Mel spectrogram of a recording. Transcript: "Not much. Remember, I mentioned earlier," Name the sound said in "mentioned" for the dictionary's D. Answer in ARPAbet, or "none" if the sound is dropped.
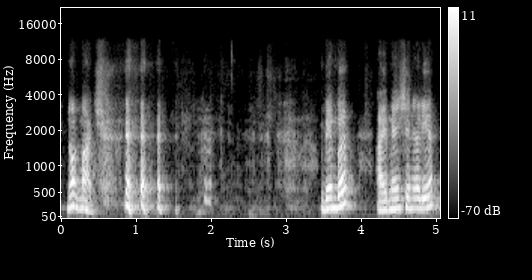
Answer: none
